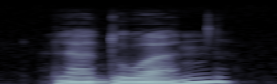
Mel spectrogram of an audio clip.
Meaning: 1. customs (an authority responsible for controlling the flow of goods to and from a country) 2. customs office
- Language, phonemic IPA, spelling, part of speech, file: French, /dwan/, douane, noun, Fr-douane.ogg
